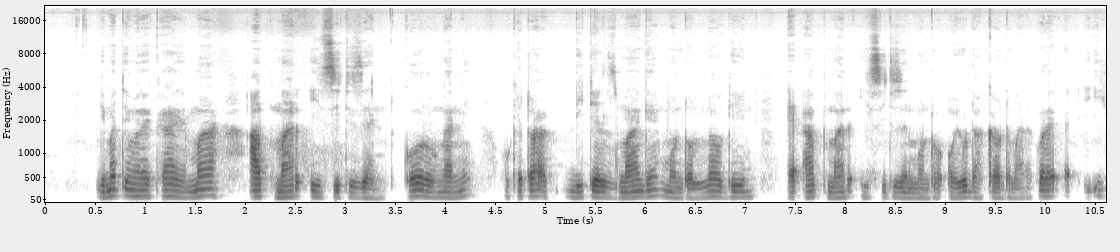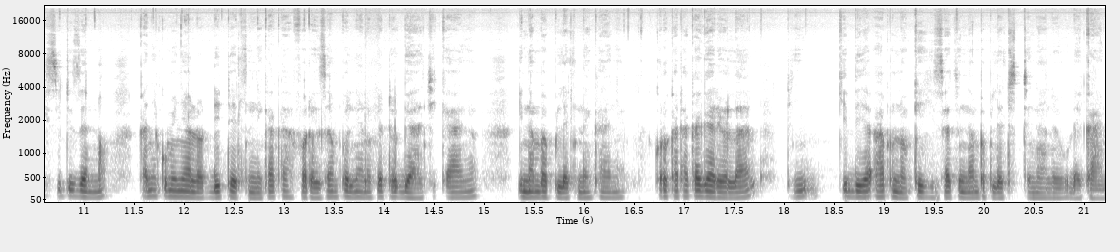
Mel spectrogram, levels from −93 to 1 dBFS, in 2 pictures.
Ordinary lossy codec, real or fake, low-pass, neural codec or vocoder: none; real; none; none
